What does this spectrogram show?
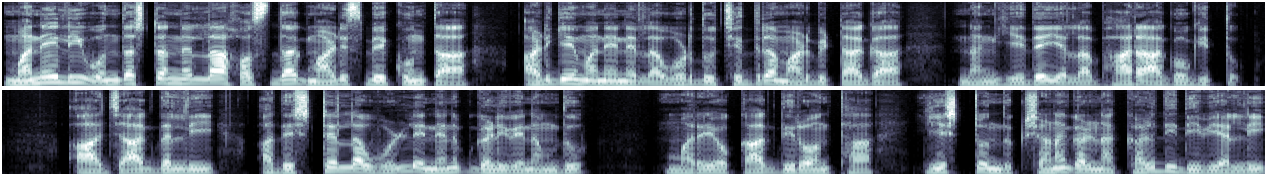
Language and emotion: Kannada, sad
